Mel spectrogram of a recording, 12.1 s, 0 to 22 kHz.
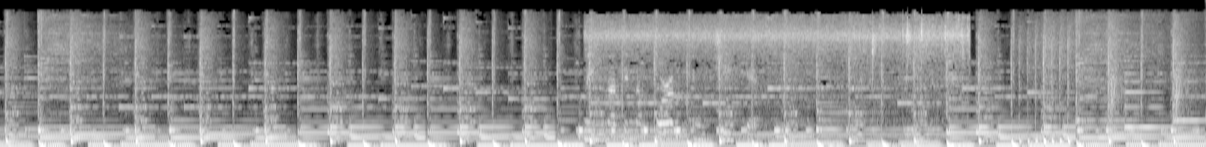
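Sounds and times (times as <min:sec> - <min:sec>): background music with steady beat: 0:00.0 - 0:12.0
meat sizzling in a wok: 0:05.6 - 0:11.6.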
